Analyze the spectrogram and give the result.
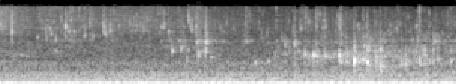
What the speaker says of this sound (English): we take some water that's been boiled and probably cooled a little, and we pour some in to the cup like this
